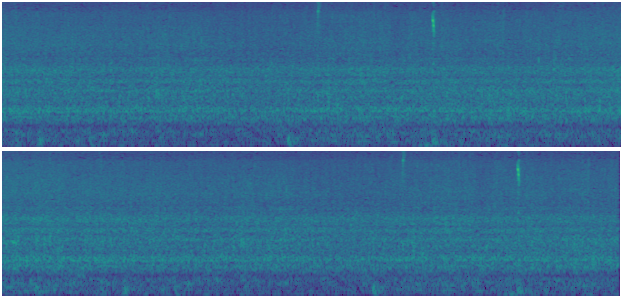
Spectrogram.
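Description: Steady rush of wind and water on a sailboat under way, with a couple of faint high ticks.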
